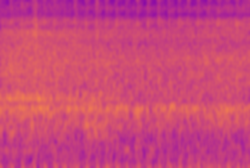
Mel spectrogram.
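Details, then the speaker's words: Yamaha Jupiter Z motorcycle engine just reassembled, valves checked and fresh oil added; even, rapid putt-putt idle and the earlier rough clatter is gone. Normal idle after the rebuild. "Di sini mesin pun adem ayem, tidak ada bunyi kletek lagi di bagian mesin. Semuanya sudah aman, oli pun sudah naik."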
